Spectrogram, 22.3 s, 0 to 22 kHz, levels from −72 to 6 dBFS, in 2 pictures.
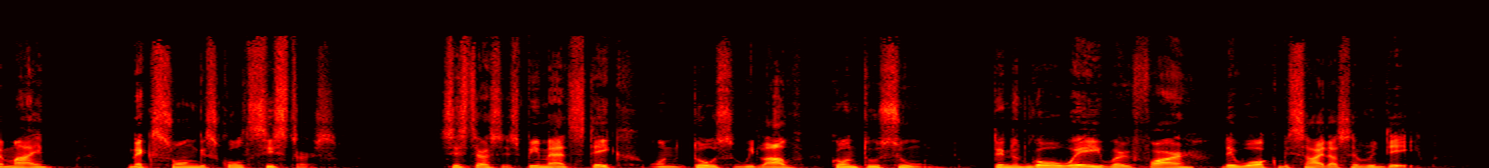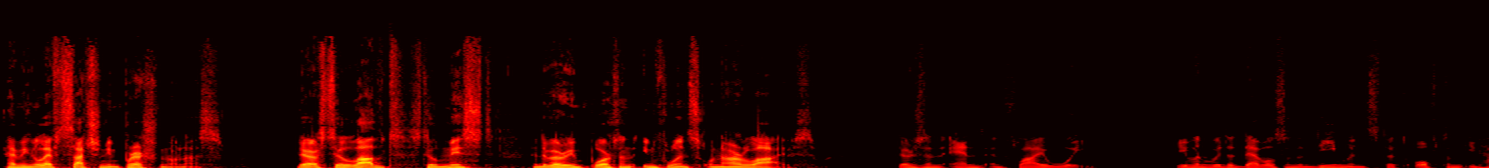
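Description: No technical faults can be heard anywhere in this speech recording.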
